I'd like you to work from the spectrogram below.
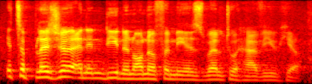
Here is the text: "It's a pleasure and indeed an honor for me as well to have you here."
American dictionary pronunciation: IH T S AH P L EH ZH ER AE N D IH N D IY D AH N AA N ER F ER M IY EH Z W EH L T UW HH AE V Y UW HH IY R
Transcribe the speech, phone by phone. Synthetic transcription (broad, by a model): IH T S AH P L EH ZH ER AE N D IH N D IY D AH N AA N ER F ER M IY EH Z W EH L T UW HH AE V Y UW HH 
